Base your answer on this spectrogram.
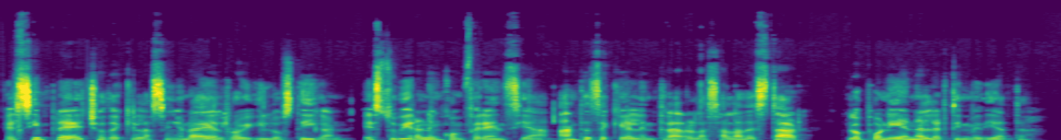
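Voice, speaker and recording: A woman's voice: fairly low pitch, brisk, darkish tone. A woman reading scripted story narration for an audiobook.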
